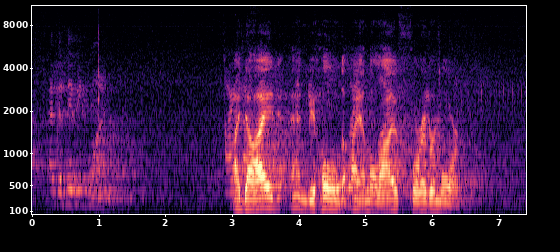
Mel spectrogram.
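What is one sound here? A young man sings from a distance in a large echoing hall.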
